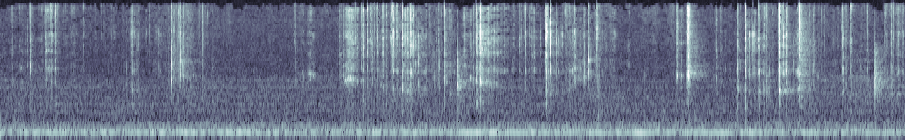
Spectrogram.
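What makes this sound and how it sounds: A metal blade scrapes and carves thin shavings off one end of a rectangular solid bar of soap with green and beige layers, held in a hand with long red nails. Crisp, bright scratching and crackling strokes come in uneven bursts over a steady low hum.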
